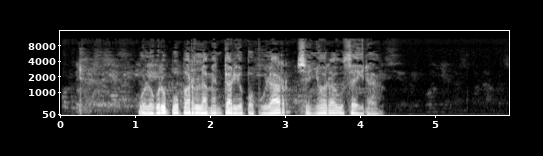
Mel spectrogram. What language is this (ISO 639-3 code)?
glg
